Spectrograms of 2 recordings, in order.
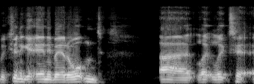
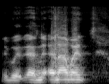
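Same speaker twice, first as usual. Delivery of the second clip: ordinary delivery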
